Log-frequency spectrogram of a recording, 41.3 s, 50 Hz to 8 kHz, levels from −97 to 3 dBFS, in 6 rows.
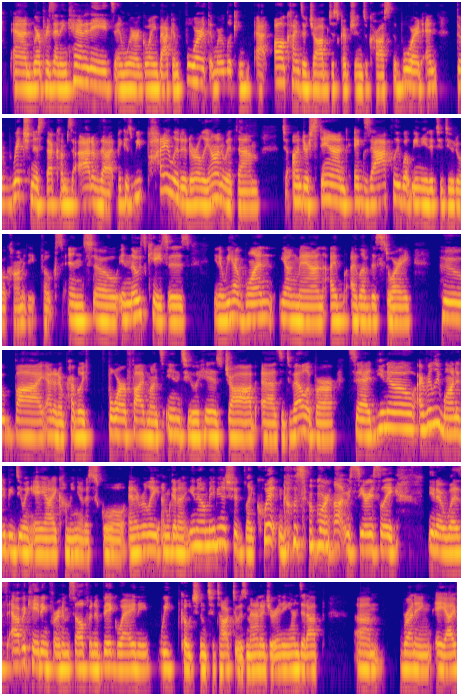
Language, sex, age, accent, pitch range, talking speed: English, female, 40-59, American, 155-185 Hz, 205 wpm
